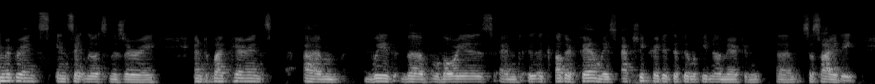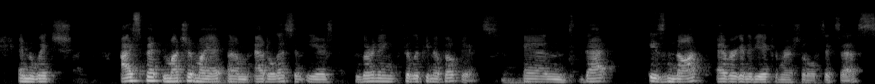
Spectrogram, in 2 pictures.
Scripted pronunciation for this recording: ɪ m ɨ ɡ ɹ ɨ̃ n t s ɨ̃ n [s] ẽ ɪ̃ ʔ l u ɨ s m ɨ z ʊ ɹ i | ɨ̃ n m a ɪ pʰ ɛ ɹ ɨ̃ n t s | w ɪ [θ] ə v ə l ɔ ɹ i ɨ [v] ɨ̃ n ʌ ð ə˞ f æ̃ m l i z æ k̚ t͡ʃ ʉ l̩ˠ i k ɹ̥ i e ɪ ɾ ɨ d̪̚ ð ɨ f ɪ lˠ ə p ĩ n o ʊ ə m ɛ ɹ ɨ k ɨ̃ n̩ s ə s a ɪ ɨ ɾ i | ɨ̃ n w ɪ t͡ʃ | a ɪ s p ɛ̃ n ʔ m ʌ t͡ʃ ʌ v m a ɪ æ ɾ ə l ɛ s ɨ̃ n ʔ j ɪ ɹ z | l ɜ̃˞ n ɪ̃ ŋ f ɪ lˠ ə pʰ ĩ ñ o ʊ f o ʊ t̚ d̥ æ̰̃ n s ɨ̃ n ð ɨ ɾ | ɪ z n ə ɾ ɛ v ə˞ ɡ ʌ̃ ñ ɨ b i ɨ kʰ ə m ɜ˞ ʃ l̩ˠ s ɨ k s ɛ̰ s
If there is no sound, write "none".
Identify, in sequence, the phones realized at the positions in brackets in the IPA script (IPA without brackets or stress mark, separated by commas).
s, ð, z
